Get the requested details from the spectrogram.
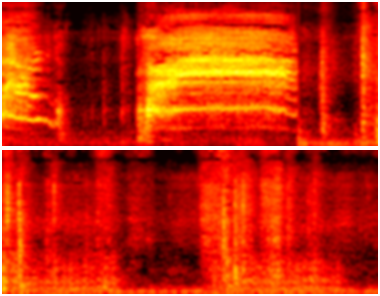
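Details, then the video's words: A fighting cat from a funny compilation: a brief falling meow, then a loud, harsh, buzzy yowl held for over a second, followed by scuffling and quieter broken sounds. "funny cats fighting"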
